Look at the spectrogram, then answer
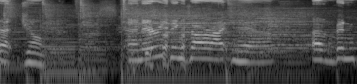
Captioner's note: chuckles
